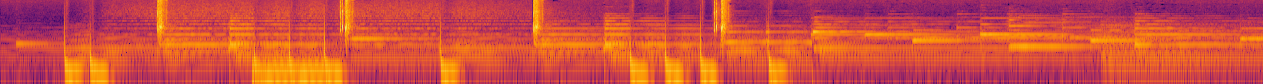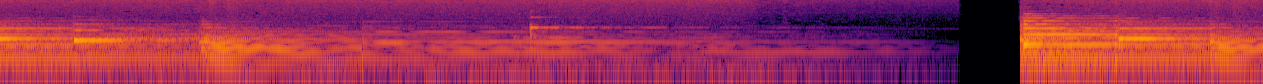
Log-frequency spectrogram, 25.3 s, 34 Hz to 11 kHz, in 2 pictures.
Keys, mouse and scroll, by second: 0.3 alt+middle click, 0.9 scroll down 2, 1.5 alt+middle click, 2.1 middle click, 3.1 scroll up 1, 3.8 alt+middle click, 4.4 click, 6.6 alt+middle click, 8.3 middle click, 11.9 alt+middle click, 14.1 click, 16.2 right click, 16.9 click, 17.2 double click, 17.4 click, 17.6 double click, 17.8 click, 18.4 ctrl+click, 20.5 click, 21.3 alt+middle click, 24.6 alt+middle click, 25.1 middle click.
